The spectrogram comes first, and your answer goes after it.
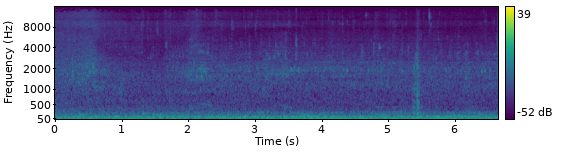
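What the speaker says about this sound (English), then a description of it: "I guess we're draining the coolant right now" Coolant draining from a 2005 diesel engine, a steady liquid trickle and pour running continuously under a constant low engine-bay rumble, with no talk.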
